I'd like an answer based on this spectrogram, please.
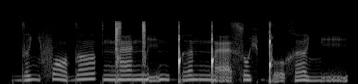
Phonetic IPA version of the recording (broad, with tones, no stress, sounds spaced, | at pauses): d ə˧˥˧ ʎ f ɔ˥˨ d ʌ˦˥ | ŋ͡ǀ æ˦˥ ŋ͡ǀ ḭ˦˥ n ɡ͡ǃ ɜ˦˥ n ŋ͡ǃ æ̰˦˥ s o˦˥ ç ɡ͡ǃ o̰˧˥˧ x ɜ˧˥˧ ʎ ḭ˧˥˧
